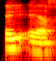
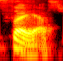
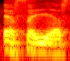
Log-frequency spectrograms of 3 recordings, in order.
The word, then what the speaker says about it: SAS: SAS is, first of all, it's SAS, and it doesn't stand for anything. You pronounce it SAS. You don't you don't pronounce it like SAS, like IBM.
